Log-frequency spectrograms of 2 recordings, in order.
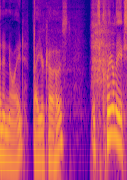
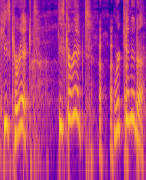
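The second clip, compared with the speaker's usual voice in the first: much higher, squeaky eager agreement; squeaky mock New Zealanders; 11 semitones higher than usual. New Zealanders agreeing with the host, high squeaky mock voice. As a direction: chirp it like tiny excited Kiwis. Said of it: "They're like".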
